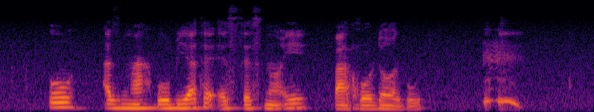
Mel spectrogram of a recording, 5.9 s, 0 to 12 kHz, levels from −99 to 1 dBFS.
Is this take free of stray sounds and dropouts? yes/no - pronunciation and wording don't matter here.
no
